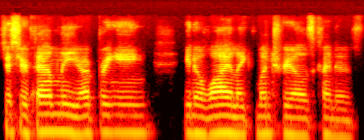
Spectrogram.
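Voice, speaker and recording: A man hosting a podcast, speaking at a middle pitch with a fairly level, even delivery. He talks casually and loosely, full of little fillers. The sound is dry and close, with no room echo. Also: fairly quick. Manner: relaxed, casual, uses fillers like "you know". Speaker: podcast host. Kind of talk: podcast interview.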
